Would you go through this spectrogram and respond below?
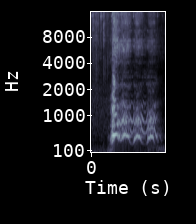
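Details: Korean Jindo dogs out on a walk; one gives a single drawn-out, wavering whine of about a second, its pitch dipping and rising several times before fading.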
